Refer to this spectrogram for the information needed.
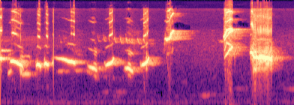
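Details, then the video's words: White-rumped shama lure song to provoke opponents: a run of fluty, rising and falling whistles, then a pause and two loud, harsh, high notes. "SUARA BURUNG MURAI BATU, PANCINGAN MURAI BATU PASTOL NGOTOT MEMBANGKITKAN EMOSI LAWAN"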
